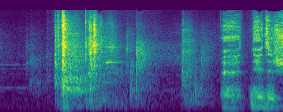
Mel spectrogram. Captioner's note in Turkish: Kapı açıldı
